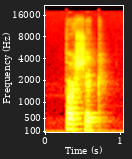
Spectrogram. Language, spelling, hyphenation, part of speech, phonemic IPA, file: Dutch, parsec, par‧sec, noun, /ˈpɑr.sɛk/, Nl-parsec.ogg
- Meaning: parsec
